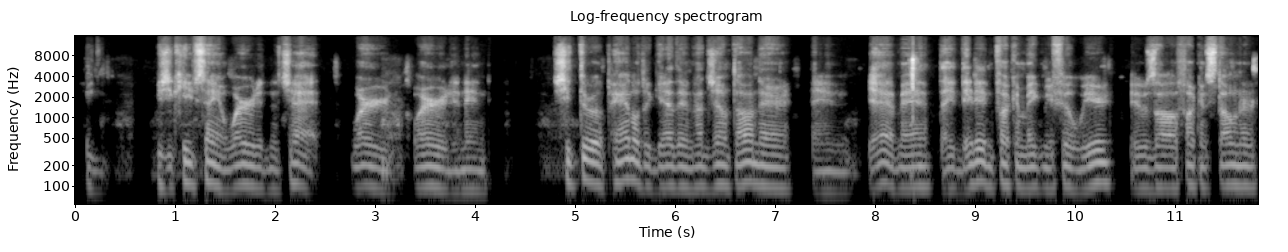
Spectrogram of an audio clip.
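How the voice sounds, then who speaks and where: Using monotone, flat intonation, a man with a Southern US accent talks at a fairly slow pace. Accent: Southern drawl. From Texas. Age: 30s. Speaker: stoner chat panelist, graphic artist. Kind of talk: casual chat.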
